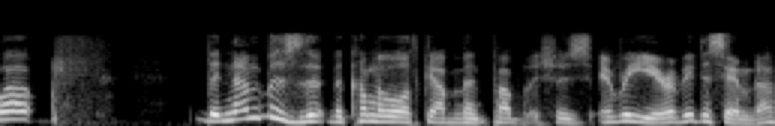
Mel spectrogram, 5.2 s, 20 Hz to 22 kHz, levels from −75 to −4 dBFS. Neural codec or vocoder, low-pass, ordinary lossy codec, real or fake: codec, 16 kHz, 1 kbps, X-Codec, HuBERT features, trained on general audio; 7.2 kHz; MP3, 48 kbps; fake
